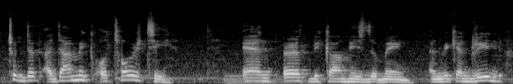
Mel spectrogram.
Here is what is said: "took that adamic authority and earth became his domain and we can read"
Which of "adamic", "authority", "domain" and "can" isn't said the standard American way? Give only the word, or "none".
authority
